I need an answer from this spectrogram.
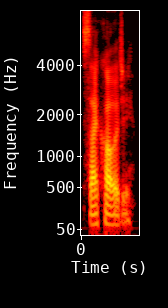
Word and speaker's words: psychology: canite and physicology but in English we ignore the first letters and we just pronounce the main sounds in the word like night and psychology.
